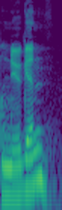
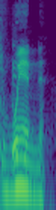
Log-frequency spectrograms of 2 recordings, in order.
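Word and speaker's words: Nguyen: I used to call it Nugan. – It's Win.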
